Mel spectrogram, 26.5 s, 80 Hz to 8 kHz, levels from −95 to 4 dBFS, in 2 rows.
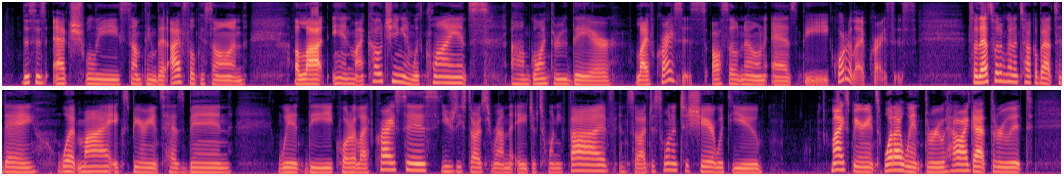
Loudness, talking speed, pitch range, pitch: -20 LUFS, 170 wpm, 145-185 Hz, 160 Hz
